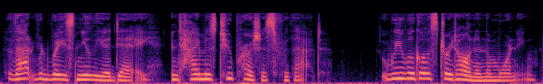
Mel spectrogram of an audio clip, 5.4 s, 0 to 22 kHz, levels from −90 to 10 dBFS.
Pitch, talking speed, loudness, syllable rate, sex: 210 Hz, 230 wpm, -16 LUFS, 5.5 syllables/s, female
